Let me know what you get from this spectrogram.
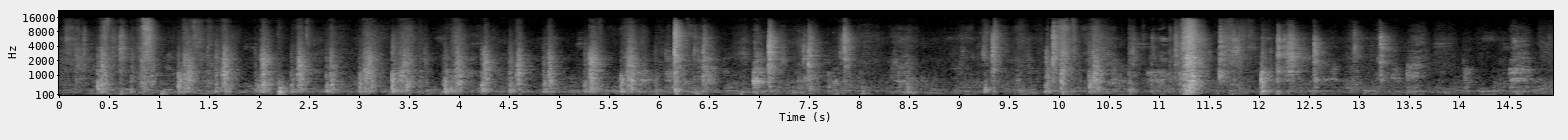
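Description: Golden retriever scuffling with a lemon on a floor mat, pawing at it, rubbing its face on the mat and rolling over: a run of short, sharp dog noises, about two or three a second, the loudest about eleven seconds in.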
